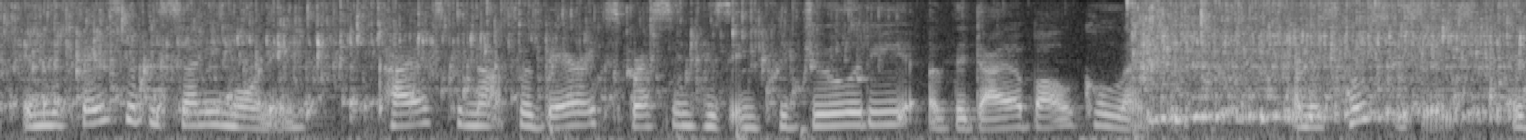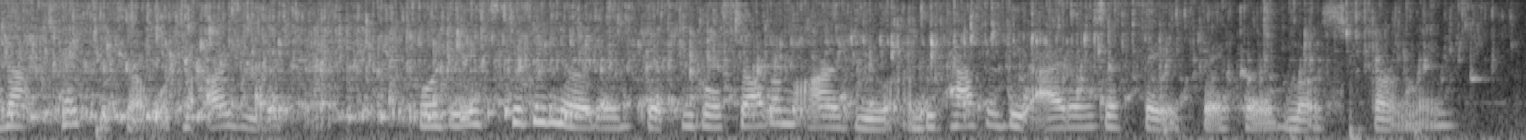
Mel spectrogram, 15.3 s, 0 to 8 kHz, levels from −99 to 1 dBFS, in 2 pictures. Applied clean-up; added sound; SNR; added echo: none; Liquid; 2 dB; none.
